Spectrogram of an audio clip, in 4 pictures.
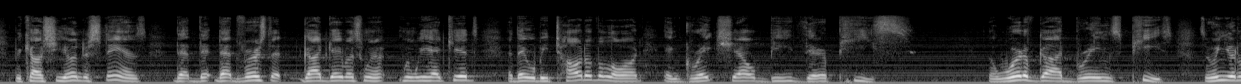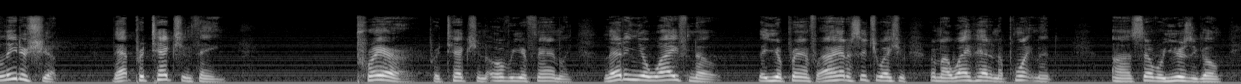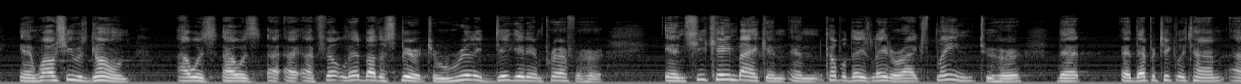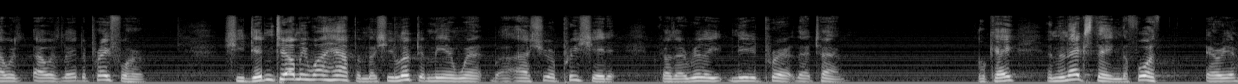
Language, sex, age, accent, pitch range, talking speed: English, male, 50-69, American, 125-170 Hz, 190 wpm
